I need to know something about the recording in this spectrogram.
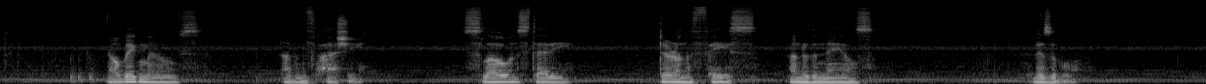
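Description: A man speaks slowly and quietly in a low, gravelly voice close by.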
